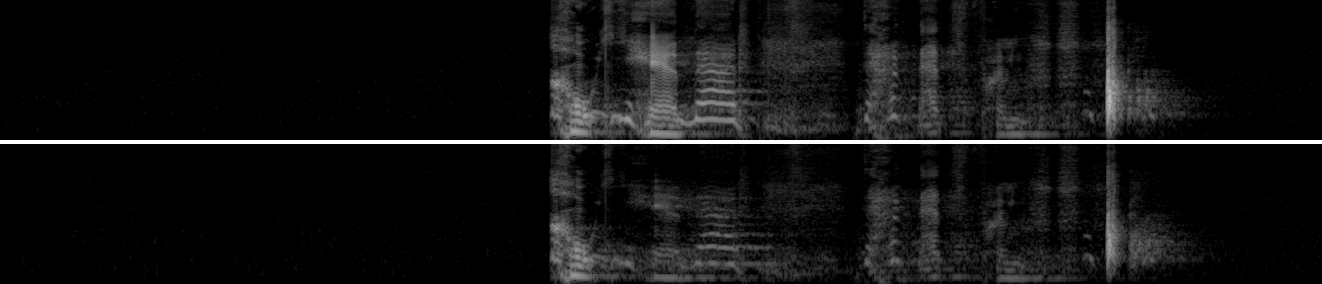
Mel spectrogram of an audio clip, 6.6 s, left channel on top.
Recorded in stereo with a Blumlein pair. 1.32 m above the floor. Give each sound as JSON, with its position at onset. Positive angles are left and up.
{"t": 2.8, "sound": "laughter", "azimuth_deg": -5, "distance_m": 0.6}
{"t": 5.5, "sound": "a clap", "azimuth_deg": 60, "distance_m": 0.5}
